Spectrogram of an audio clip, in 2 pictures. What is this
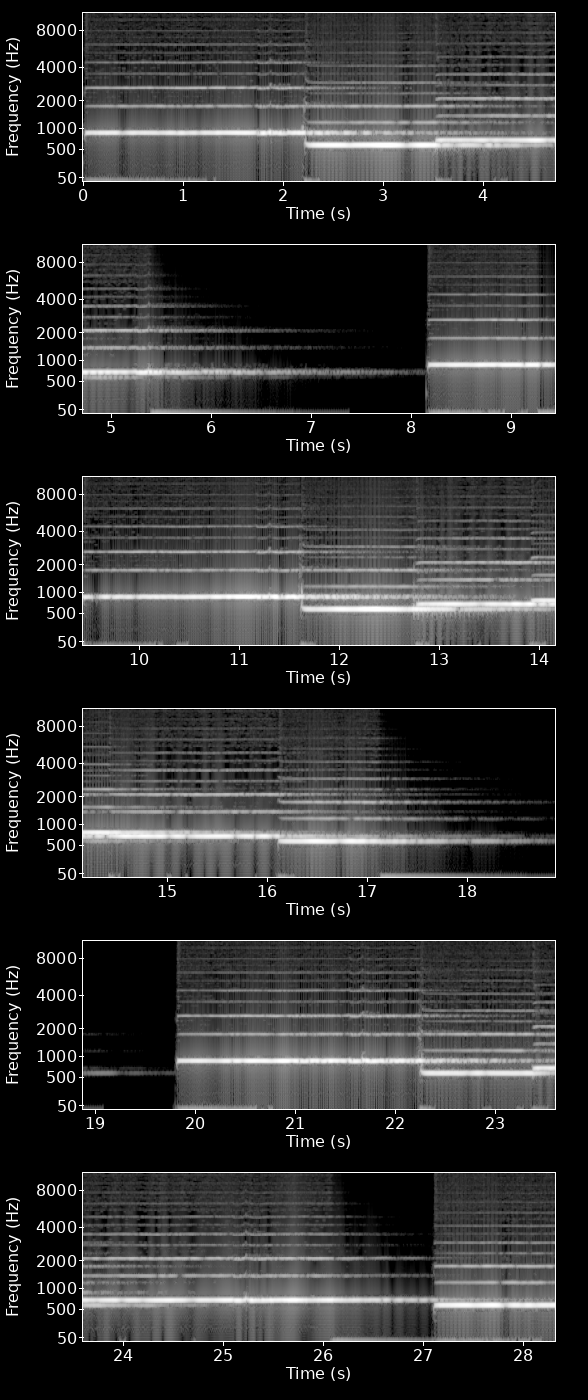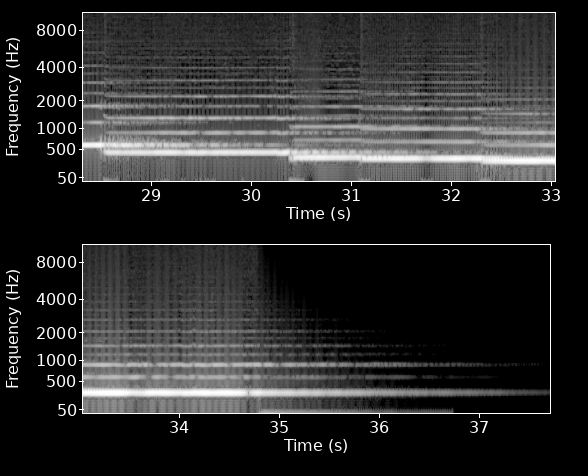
synth flute
A synthesised flute sample - really an attempt to emulate the fantastic native flute samples by freesounder kerri. Of course these synth versions do not compare to kerri's beautiful sounds but do come quite close to a realistic flute sound. The hard parts were getting the vibrato right and mixing a realistic amount of the flute's characteristic " breathiness". From my Emulated instruments sample pack.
